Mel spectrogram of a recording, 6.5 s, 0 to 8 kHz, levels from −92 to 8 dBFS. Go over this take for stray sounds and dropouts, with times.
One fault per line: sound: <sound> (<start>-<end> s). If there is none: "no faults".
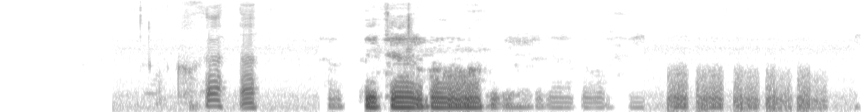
sound: laugh (1.0-2.0 s)
sound: laugh (5.0-6.2 s)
